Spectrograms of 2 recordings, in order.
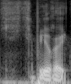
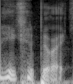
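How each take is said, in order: First: He could be like breathed in a whisper; whispered aside. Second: Said in the usual way. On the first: Real, not acted. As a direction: drop to a whisper on the repeat. Repeats the phrase, second time hushed.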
